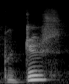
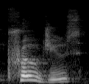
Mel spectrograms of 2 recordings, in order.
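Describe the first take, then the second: First: The stress is on the second syllable. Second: The stress is on the first syllable. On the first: It is used as a verb. "verbs on their second" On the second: It is used as a noun. "Nouns are stressed on their first syllable"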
